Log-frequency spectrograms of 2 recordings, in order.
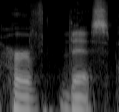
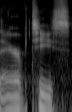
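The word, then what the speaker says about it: Hervé This: His last name is spelled This. It's not Herve This. It's Erv Thies.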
